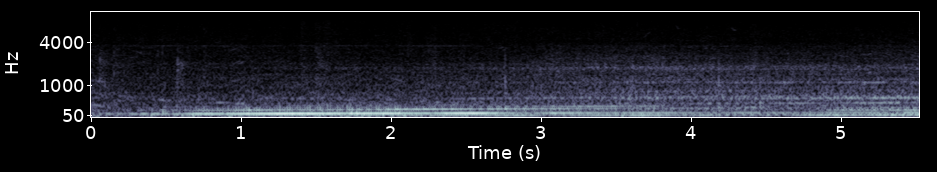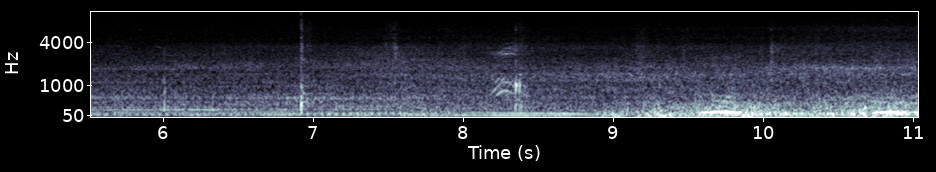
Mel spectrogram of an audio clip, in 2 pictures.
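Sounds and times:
engine humming: 0.0s - 11.0s
racket striking ball: 6.8s - 7.2s.

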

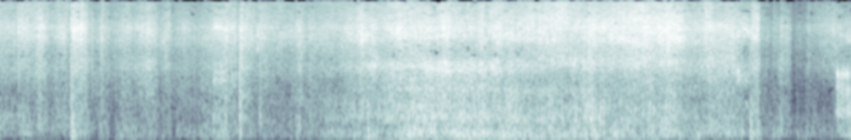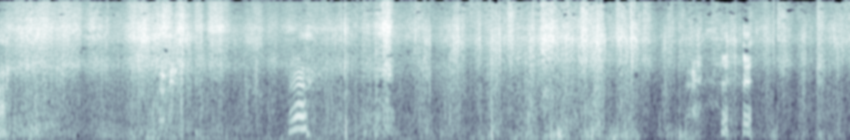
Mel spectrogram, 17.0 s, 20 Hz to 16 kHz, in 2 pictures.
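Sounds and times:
sled scraping over snow: 0.0s - 17.0s
sled knocks: 2.1s - 7.9s.

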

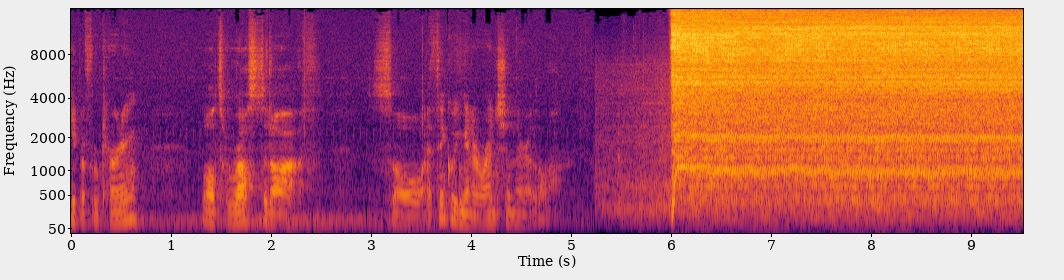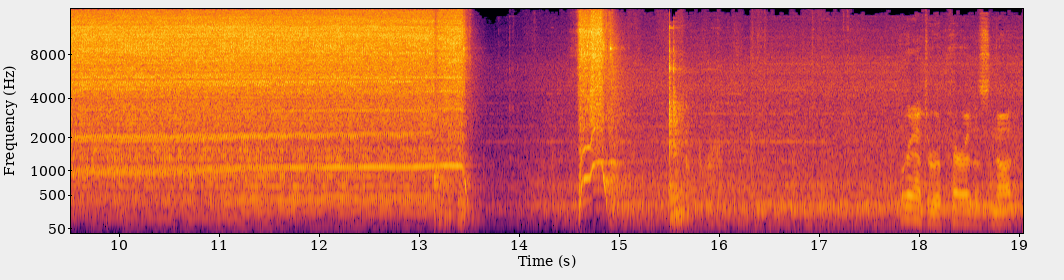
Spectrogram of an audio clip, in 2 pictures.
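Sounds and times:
power tool whining: 6.0s - 13.7s, 14.5s - 15.2s.

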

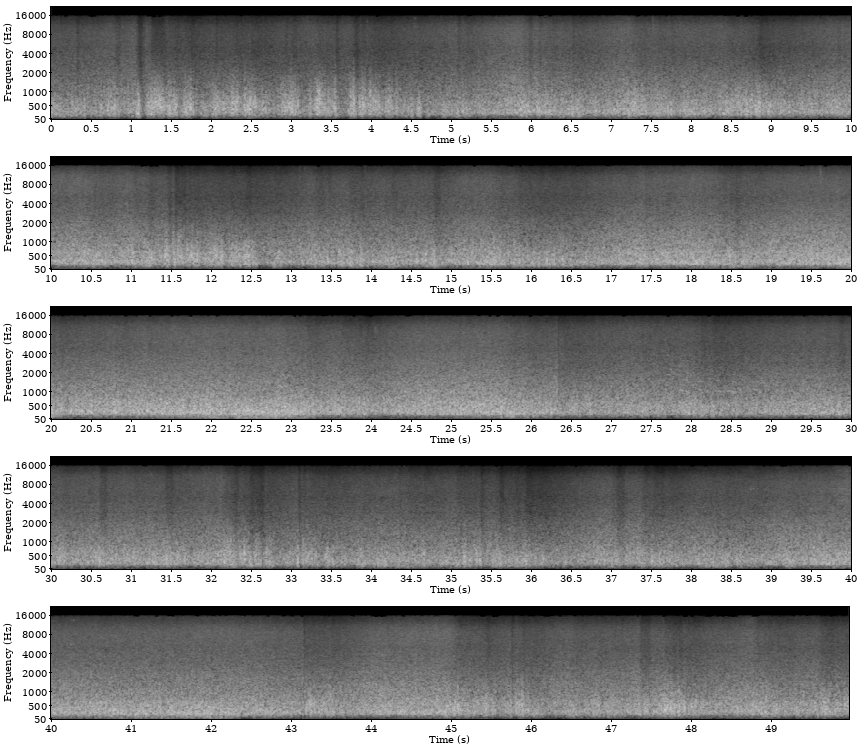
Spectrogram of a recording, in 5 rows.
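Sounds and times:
strong gusty wind: 0.0s - 49.9s.

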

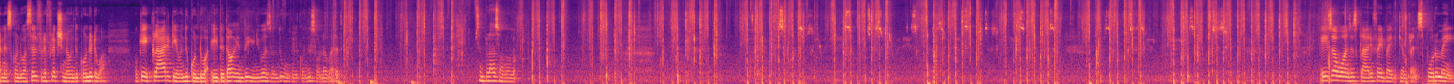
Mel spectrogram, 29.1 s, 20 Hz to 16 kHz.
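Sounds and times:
cards being shuffled: 6.5s - 27.2s, 27.9s - 28.5s.

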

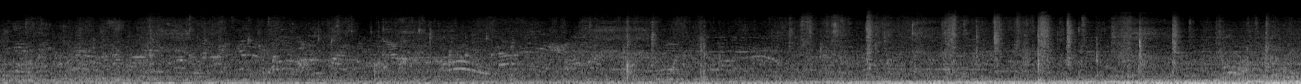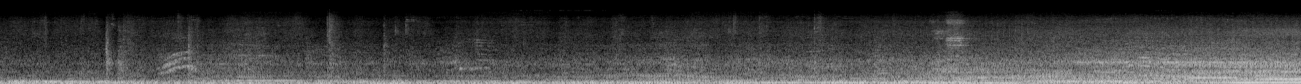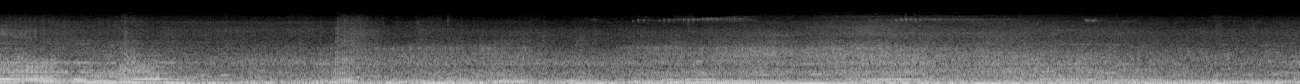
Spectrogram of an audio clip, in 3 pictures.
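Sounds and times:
traffic rumble: 0.0s - 39.0s
vehicle engine passing: 18.1s - 39.0s.

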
